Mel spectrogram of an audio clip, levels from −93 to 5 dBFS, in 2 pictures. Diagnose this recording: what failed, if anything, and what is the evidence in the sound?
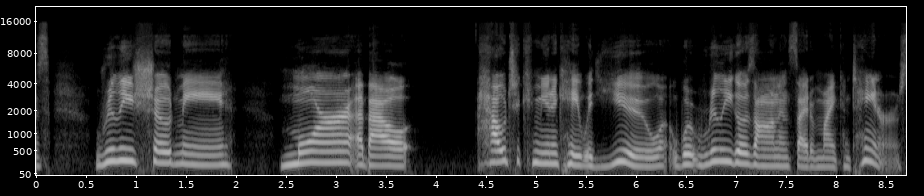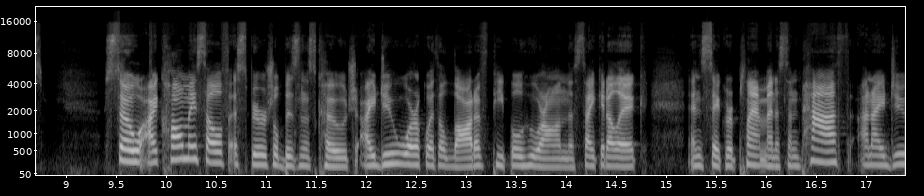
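Network stage: lost packets rebuilt from error correction at 1.83–1.93 s, 5.59–5.65 s and 13.67–13.81 s. The decoder played low-bitrate copies, so the speech turns rough and noisy. On a spectrogram these spans look grainier, with smeared harmonics.

Network stage: a short concealed packet loss at 1.95–1.99 s, with about 20 ms missing. The decoder extrapolated the preceding sound and then blended back.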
